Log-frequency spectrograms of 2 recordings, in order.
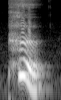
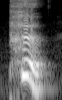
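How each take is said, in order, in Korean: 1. 자음 뒤에 모음 소리가 온전히 나요. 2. 자음 뒤에 모음 소리가 온전히 나요.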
